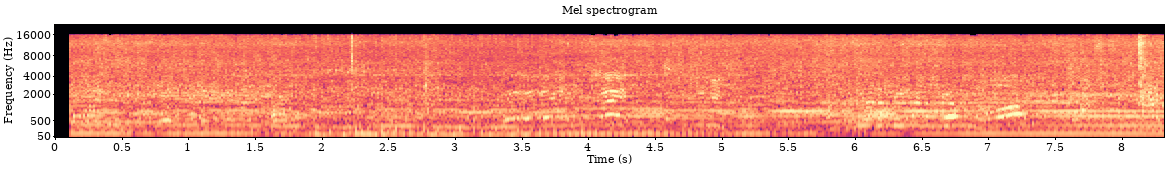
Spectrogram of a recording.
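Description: An engine running steadily at an even pitch, with people's voices over it.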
